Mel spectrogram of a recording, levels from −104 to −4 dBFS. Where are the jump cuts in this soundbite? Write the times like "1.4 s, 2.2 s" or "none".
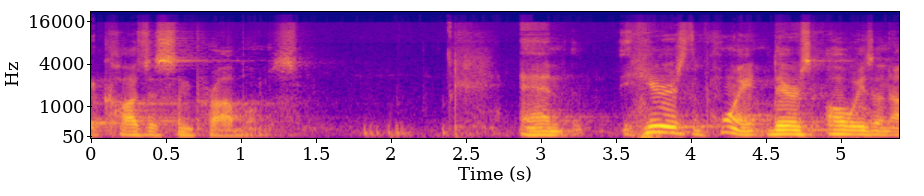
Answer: none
